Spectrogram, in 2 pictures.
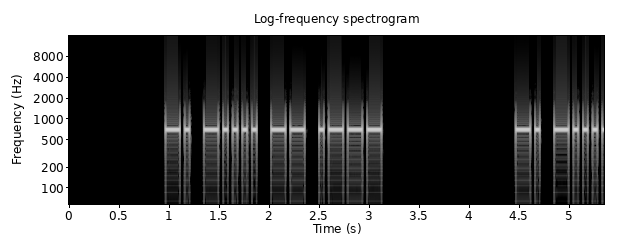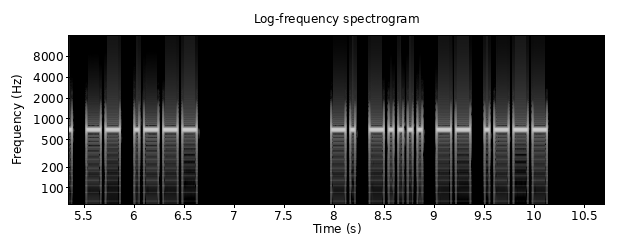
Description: Morse code, heard as a keyed tone, about 25 wpm, 700 Hz. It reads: N6MJ N6MJ N6MJ
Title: Easy Call Signs Repeated 3x - 25wpm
